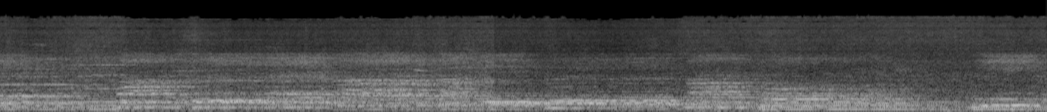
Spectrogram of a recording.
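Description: Music: a choir singing a slow song in long held notes.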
